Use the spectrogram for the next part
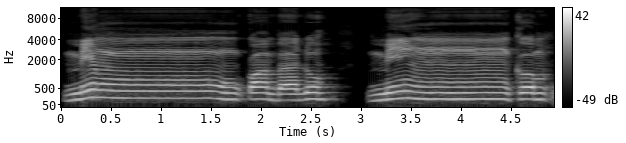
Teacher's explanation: karena makhrajnya qaf dan kaf itu berjauhan dengan makhrajnya nun. Suara yang dihasilkan daripada ikhfa ab'ad ini berbunyi seperti ng ngeng.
